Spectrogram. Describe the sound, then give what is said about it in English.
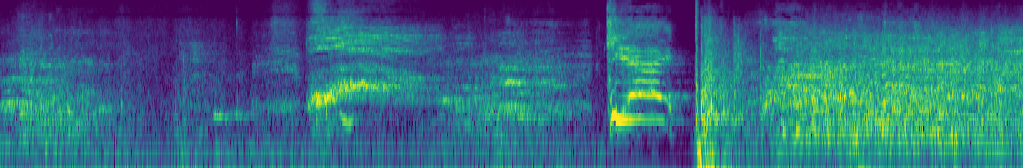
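A single sharp, solid, loud thud of a man's head knocking against a wooden board in a practice swing at breaking it with his head, surrounded by strained vocal grunts and exclamations with a noisy, lively background. “Okay, that was a practice swing.”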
